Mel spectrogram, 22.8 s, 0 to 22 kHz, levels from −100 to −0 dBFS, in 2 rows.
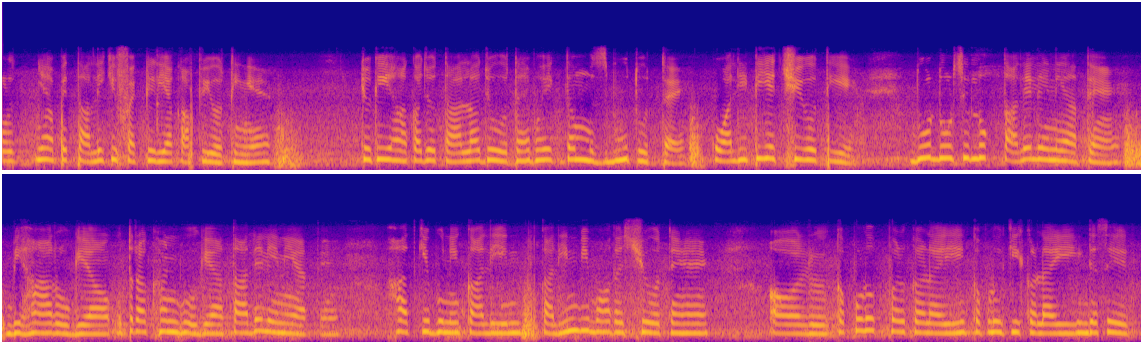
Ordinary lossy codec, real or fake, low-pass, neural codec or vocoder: Opus, 64 kbps; real; 7.2 kHz; none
